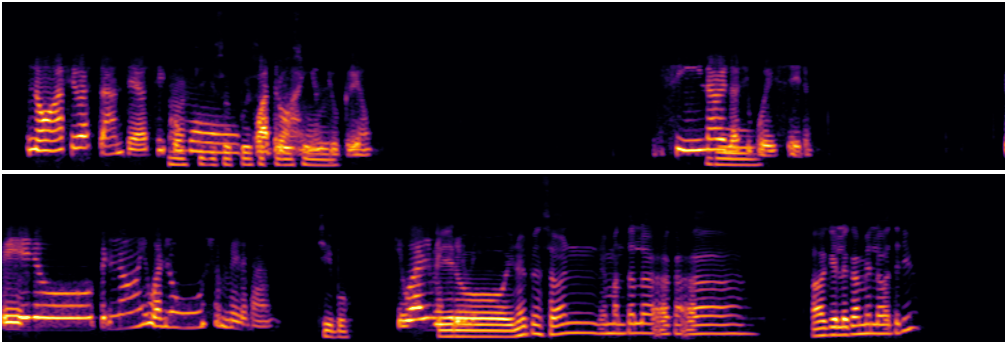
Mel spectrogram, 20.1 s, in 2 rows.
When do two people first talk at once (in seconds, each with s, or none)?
1.7 s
